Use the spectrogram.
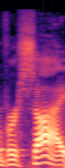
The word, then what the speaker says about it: Versailles: the front I hit Versailles Road or Versailles as I kept telling everybody to pronounce the game in from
